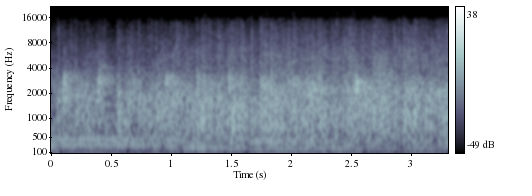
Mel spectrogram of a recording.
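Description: A church congregation claps together in a steady, dense burst of applause during a late-night Bible study service, loud and continuous throughout with no voices standing out.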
